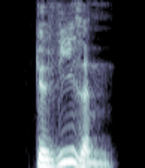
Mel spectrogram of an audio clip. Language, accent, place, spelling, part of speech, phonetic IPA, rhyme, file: German, Germany, Berlin, gewiesen, verb, [ɡəˈviːzn̩], -iːzn̩, De-gewiesen.ogg
- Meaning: past participle of weisen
